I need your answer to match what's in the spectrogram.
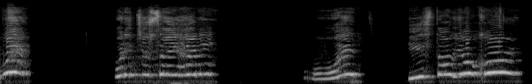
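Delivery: very high mock-mom voice; shocked mother. Mother hears her son's card was stolen, high-pitched disbelief.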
